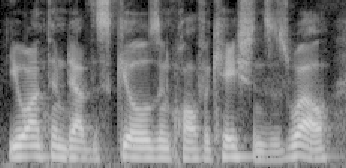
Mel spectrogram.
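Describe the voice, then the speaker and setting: A man's voice: medium pitch, fairly even intonation, quick pace, darkish tone. Chatty, upbeat male podcast host. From Utah, United States. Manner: chatty, enthusiastic, many restarts and fillers. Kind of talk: casual interview chat.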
